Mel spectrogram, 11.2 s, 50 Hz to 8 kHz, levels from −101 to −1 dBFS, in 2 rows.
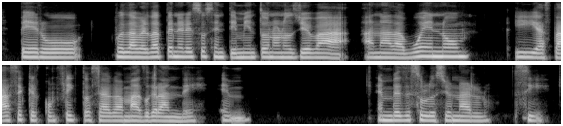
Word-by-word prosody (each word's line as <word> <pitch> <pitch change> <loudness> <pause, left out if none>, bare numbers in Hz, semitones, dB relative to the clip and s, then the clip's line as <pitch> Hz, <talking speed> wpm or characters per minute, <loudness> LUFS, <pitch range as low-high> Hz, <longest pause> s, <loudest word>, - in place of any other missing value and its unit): pero 180 -1 +1 0.3
pues 195 -1 0
la 185 0 +6
verdad 190 +1 +3
tener 205 -1 +1
esos 200 +1 -1
sentimientos 185 -1 -2
no 180 - +1
nos 180 0 -2
lleva 175 -2 +4
a - - -1
nada 175 -2 +1
bueno, 205 +2 +3 0.5
y 190 -1 -1
hasta 170 -1 +4
hace 185 +3 0
que 180 - -4
el 175 - -11
conflicto 180 +2 -5
se 175 -1 -1
haga 165 0 +1
más 165 0 +2
grande 160 -1 -1
en 90 +2 -6 1.3
en 180 -1 0
vez 180 0 +1
de 180 - -2
solucionarlo, 175 -2 -2 0.2
sí. 85 0 -6
180 Hz, 155 wpm, -24 LUFS, 170-190 Hz, 1.3 s, la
